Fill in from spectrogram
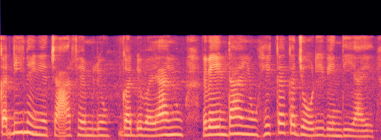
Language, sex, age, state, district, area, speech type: Sindhi, female, 30-45, Gujarat, Surat, urban, spontaneous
